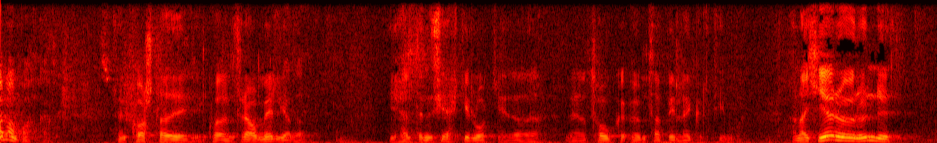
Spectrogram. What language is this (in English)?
Icelandic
